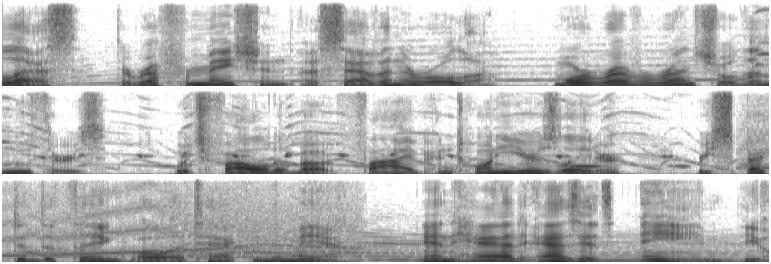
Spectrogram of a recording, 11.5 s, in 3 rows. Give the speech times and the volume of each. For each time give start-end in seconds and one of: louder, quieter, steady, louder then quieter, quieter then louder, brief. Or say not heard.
0.0-11.4 steady.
